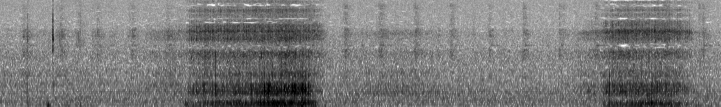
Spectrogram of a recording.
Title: snoring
